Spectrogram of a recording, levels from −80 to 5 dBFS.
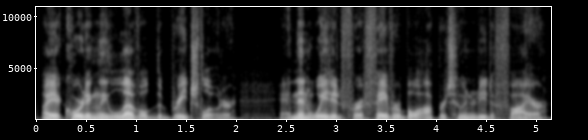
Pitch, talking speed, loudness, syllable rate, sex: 90 Hz, 175 wpm, -21 LUFS, 6.3 syllables/s, male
